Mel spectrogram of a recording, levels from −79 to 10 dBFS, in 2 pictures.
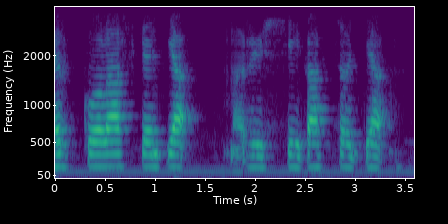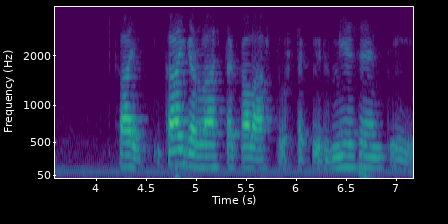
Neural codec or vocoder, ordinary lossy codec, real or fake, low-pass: none; none; real; 3.6 kHz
